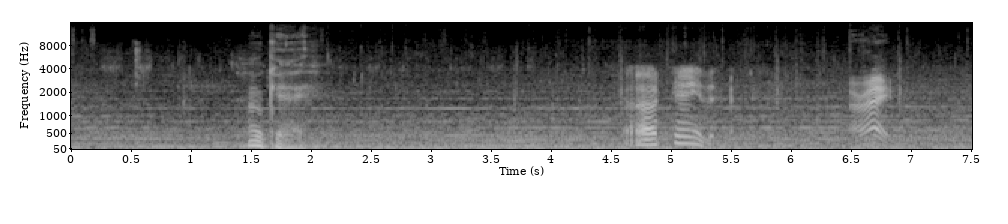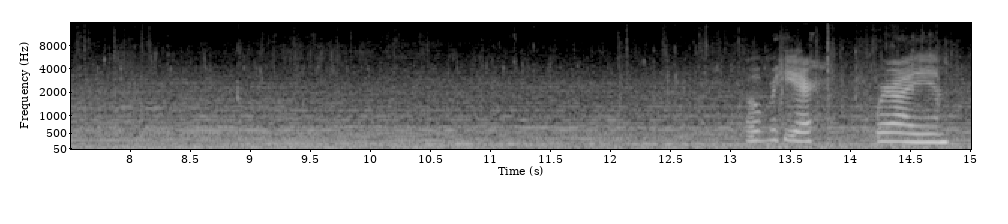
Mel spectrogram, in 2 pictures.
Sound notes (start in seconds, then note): none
